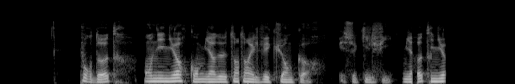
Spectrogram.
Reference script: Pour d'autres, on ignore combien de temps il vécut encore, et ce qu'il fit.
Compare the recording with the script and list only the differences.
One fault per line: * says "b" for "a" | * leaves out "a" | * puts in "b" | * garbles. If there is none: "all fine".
* puts in "temps"
* garbles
